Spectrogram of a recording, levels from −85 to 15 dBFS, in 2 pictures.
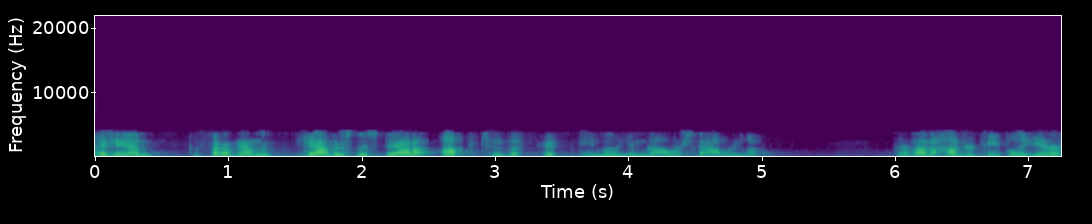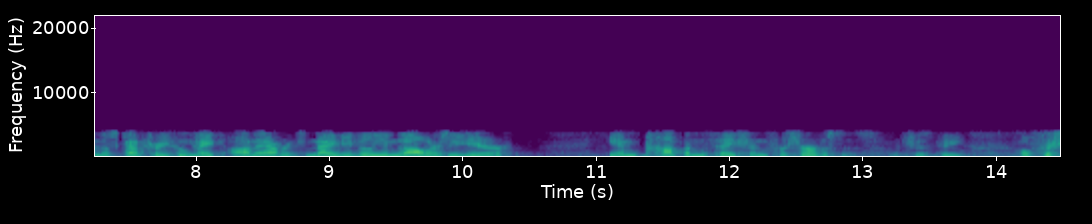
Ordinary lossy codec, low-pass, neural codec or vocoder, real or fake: AAC, 16 kbps; 7.2 kHz; codec, 16 kHz in and 24 kHz out, 1.1 kbps, FireRedTTS-2 codec; fake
